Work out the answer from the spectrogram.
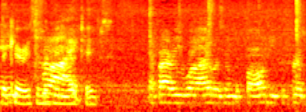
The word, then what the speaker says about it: Frey: F-R-E-Y was in default. He prefers to call it Frey, but you better spell it Frey.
